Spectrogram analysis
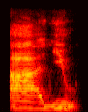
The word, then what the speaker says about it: I.U.: So I'll simplify to say, no, I dot, you dot, IU.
